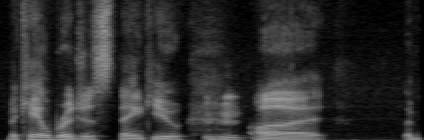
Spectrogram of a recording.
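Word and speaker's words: Mikal: And I remember seeing like a Michael Bridges, Mikhail Bridges. How do you say his first name? Mikhail Bridges.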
